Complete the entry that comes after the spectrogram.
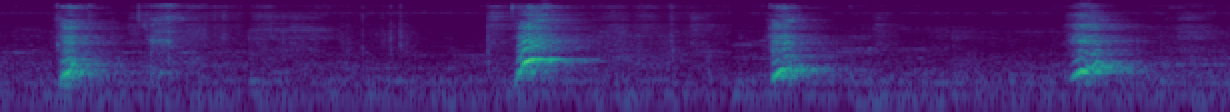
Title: ఎక్కిళ్ళు ( Hiccups) అసలు ఎందుకు వస్తాయి ? ఎలా తగ్గుతాయి?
